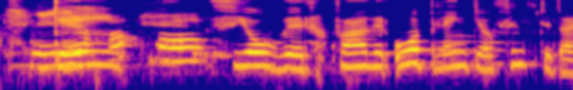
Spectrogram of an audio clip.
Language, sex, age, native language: Icelandic, male, 18-19, Icelandic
